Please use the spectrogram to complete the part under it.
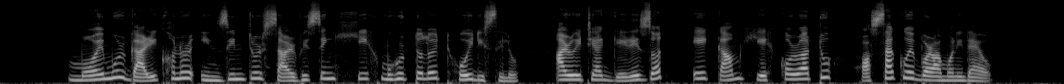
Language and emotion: Assamese, disgusted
